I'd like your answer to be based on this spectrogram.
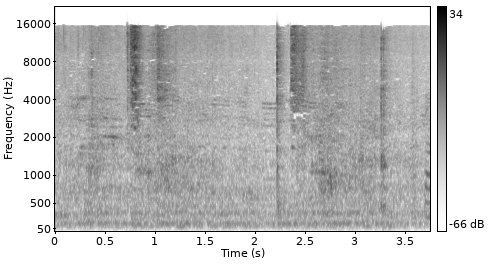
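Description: Utensil scraping and clinking against a pan as masala with kasuri methi is stirred and turned over, a few distinct clanks over steady low kitchen noise.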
